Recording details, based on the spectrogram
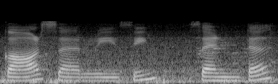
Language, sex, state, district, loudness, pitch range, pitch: Telugu, female, Andhra Pradesh, Sri Satya Sai, -18 LUFS, 165-185 Hz, 175 Hz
